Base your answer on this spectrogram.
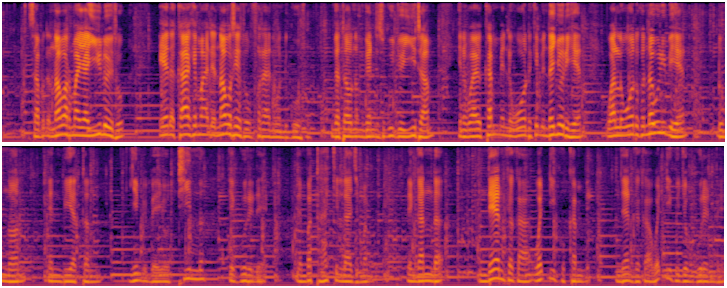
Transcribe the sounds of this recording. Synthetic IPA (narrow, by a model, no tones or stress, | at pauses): sabaɗanawaɾmajajilojtɔ | ʔɛɗakakɛmaɗɛnawatɛtɔfɔtaniwondiɡɔtuŋɡatawnamŋɡandisuɡud͡ʒɔjitam | ʔɛnawaːwikamɓɛndɛwɔdɔkɛɓɛndaɲoɾihɛn | walːawɔdɔkɔnawɾiɓɛhɛnɗumnɔn | ʔɛnbijatːanjimɓɛbɛ̰jɔ̰tʰinːa | ɛɡuɾɛɗɛ̰ | ɓɛmbatːahakːilːad͡ʒimaɓːɛɓɛŋɡanːda | ndɛnkakawaɗːikɔkamɓɛndɛnkaka̰wa̰ɗːikɔd͡ʒɔmɡuɾɛnbɛ̰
